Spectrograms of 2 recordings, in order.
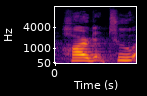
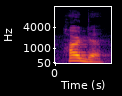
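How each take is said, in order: First: Each word is said separately and clearly. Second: The words are run together in fast speech. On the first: The speaker calls it wrong. "Not hard to understand" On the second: The speaker calls it right.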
